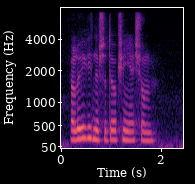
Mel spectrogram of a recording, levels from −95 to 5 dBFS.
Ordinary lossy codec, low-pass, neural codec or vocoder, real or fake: MP3, 48 kbps; 7.2 kHz; codec, 16 kHz, 0.8 kbps, ZipCodec; fake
